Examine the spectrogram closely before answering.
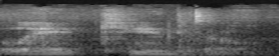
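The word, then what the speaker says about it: Lakanto: look into the cans oh yes it's how you say it Lake in tow so this one here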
